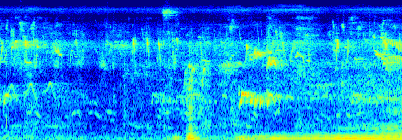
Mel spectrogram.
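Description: Small birds chirping and twittering in short, quick calls, with a single knock just before the middle and a low steady hum coming in a little past halfway.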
